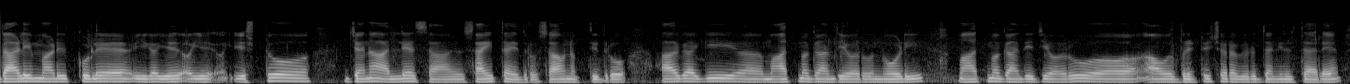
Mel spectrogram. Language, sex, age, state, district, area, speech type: Kannada, male, 18-30, Karnataka, Shimoga, rural, spontaneous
